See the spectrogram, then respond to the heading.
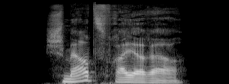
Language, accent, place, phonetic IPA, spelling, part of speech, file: German, Germany, Berlin, [ˈʃmɛʁt͡sˌfʁaɪ̯əʁɐ], schmerzfreierer, adjective, De-schmerzfreierer.ogg
- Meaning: inflection of schmerzfrei: 1. strong/mixed nominative masculine singular comparative degree 2. strong genitive/dative feminine singular comparative degree 3. strong genitive plural comparative degree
